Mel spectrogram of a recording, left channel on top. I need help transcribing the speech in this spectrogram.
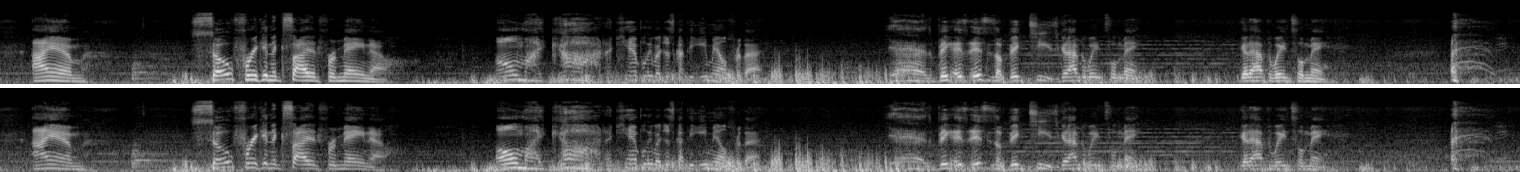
I am so freaking excited for May now. Oh my God, I can't believe I just got the email for that. Yeah, this is a big tease. You're gonna have to wait until May. You're gonna have to wait until May.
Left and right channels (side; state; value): both; normal; correlation 0.39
